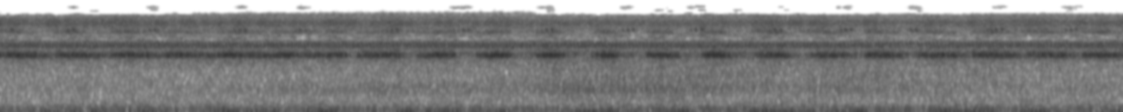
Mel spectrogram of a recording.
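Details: Crickets heard in a relaxing night nature scene with wind, suited for sleep; a thick chorus of fast rhythmic high chirps pulses steadily, backed by a continuous ringing drone and faint hiss.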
